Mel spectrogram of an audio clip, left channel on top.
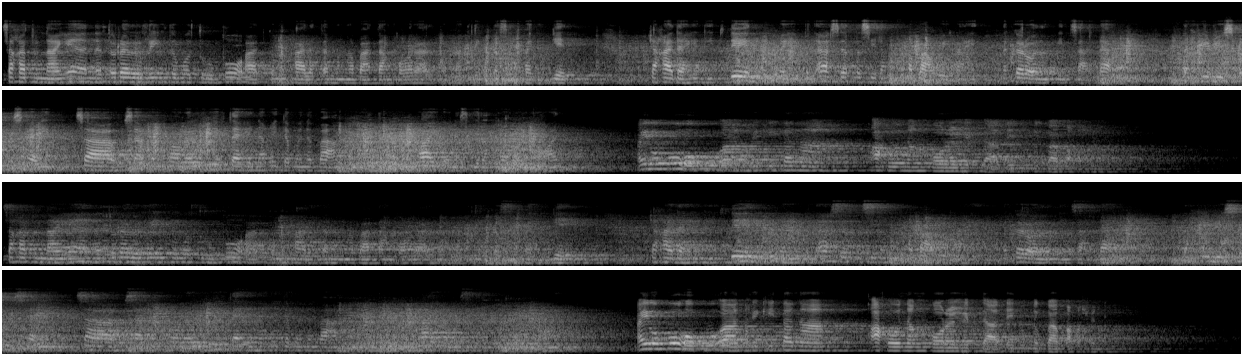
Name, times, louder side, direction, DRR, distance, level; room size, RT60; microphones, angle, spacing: voice 1, 0.0-5.7 6.0-6.2 6.5-9.8 10.1-11.2 11.5-12.9 13.1-18.1, left 4 dB, 85° left, 5 dB, 0.8 m, -30 dB
sound 1, 1.3-1.9 2.6-17.9, left 6 dB, 40° left, 0.4 m, -31 dB
voice 2, 11.9-12.3 18.7-20.6 21.1-23.4, right 4 dB, 50° right, 4 dB, 0.8 m, -29 dB
11.0 x 4.8 x 7.1 m, 2.9 s
head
